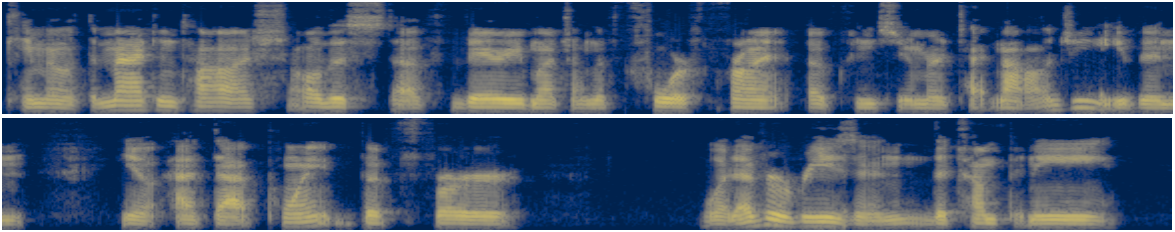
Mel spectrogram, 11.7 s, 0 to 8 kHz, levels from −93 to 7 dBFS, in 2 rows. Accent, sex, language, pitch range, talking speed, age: American, male, English, 95-115 Hz, 145 wpm, 20-39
